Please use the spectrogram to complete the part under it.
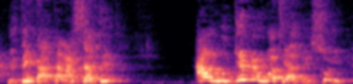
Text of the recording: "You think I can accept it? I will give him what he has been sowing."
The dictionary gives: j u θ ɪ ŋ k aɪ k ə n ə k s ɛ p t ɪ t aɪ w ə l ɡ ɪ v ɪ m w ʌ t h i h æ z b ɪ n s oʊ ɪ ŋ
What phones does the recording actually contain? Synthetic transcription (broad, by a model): j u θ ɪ ŋ k aɪ k ə n ə k s ɛ p t ɪ t aɪ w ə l ɡ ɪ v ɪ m w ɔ t h i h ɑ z b ɪ n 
